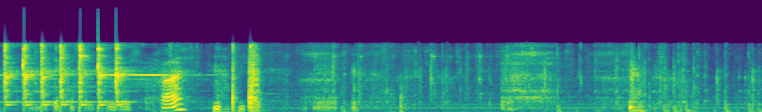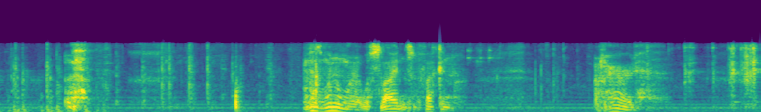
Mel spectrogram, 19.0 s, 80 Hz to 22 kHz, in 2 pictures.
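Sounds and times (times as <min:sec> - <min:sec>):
hand tools clicking and tapping: 0:00.0 - 0:03.1, 0:04.2 - 0:12.7.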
